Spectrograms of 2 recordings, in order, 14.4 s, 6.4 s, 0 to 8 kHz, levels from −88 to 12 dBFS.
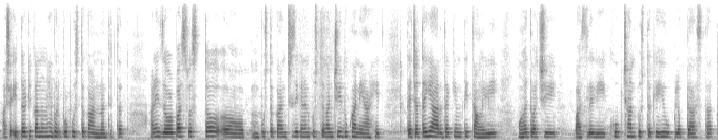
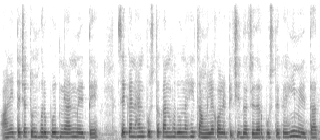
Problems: constant background noise, continuous background conversations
